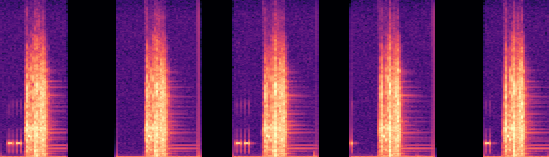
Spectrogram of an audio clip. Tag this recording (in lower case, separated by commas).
camera, mechanisms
